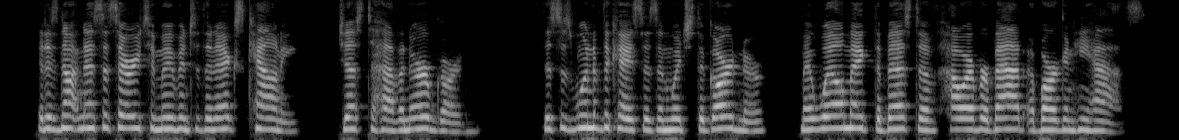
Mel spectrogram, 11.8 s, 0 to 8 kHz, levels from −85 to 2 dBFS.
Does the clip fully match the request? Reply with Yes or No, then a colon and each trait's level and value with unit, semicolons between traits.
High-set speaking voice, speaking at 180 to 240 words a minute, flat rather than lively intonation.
Yes: high, 235 Hz; average, 195 wpm; narrow, 1.9 semitones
